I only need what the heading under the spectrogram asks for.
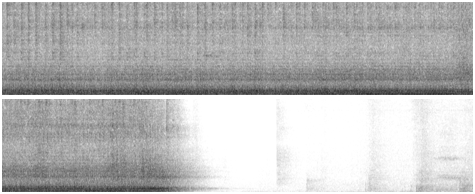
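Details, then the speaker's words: Two-stroke twin idling crisp and even on both carburetors, then shut down cleanly; clogged filters were suspected of starving the right carb, both pipes now hot, owner thinks main jets may be too big; normal idle. "yeah running good running on both carbs that sounds so good"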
